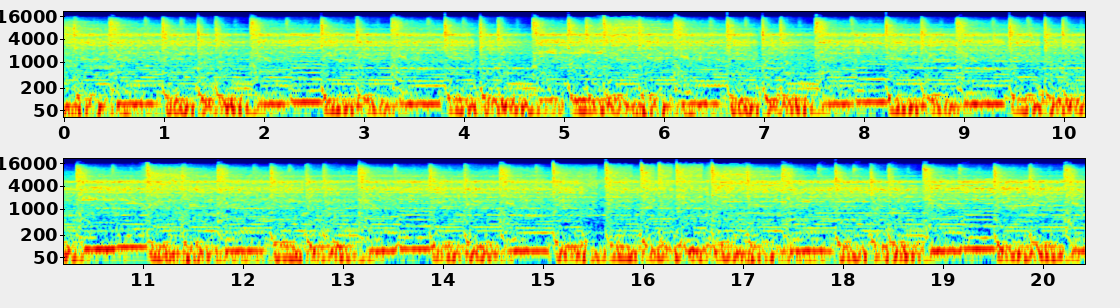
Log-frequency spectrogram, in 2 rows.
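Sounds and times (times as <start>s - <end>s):
sport intro music: 0.0s - 20.4s.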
